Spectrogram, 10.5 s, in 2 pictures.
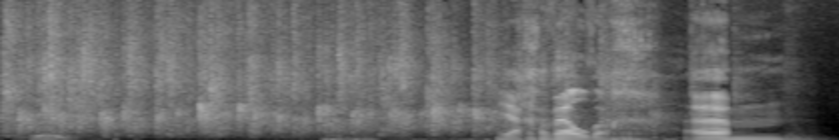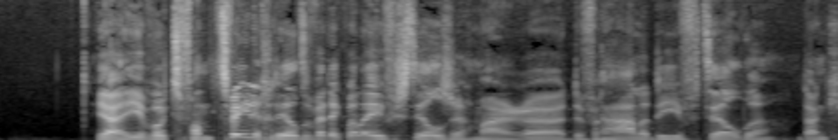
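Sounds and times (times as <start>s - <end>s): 
audience applause: 0.0s - 4.2s
speech: 0.2s - 0.7s, 3.1s - 5.0s, 5.8s - 10.4s.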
